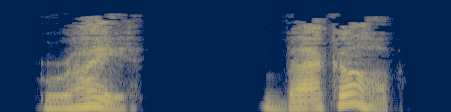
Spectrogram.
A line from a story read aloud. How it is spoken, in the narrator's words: he mumbles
